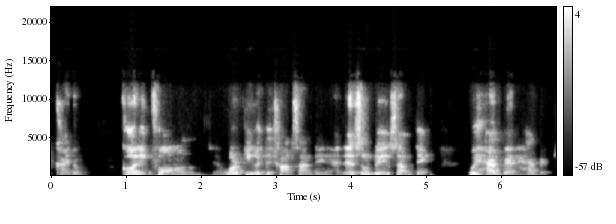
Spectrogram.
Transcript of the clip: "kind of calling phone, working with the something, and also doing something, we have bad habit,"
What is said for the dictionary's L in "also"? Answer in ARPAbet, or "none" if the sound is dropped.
none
